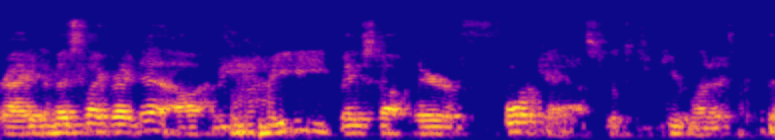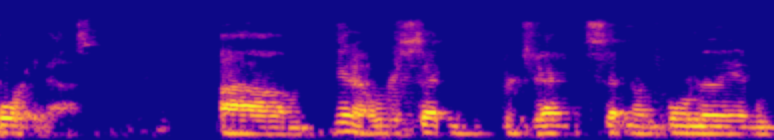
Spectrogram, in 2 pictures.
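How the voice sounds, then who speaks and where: A man at a medium pitch talks at a moderate pace, with big swings in loudness. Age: 60s. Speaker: county council member. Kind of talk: government work session discussion. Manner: animated.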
